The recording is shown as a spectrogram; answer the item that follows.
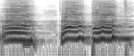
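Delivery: put-on very high, slow, silly cartoon grandpa voice.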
